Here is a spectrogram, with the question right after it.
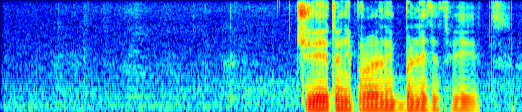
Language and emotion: Russian, angry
